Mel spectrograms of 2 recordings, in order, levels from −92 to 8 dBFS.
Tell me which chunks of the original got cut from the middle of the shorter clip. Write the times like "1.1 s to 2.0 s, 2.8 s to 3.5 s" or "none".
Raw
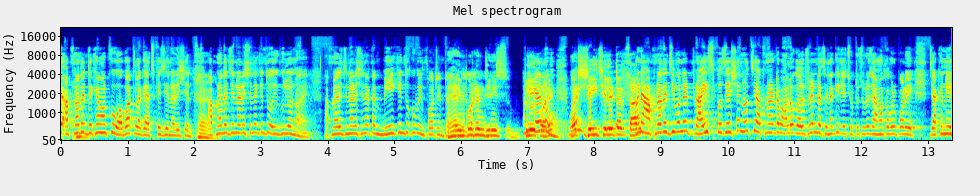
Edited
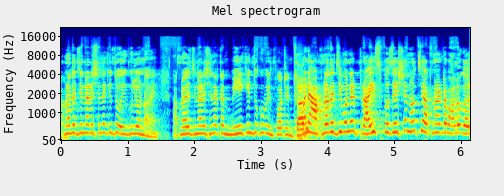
5.8 s to 8.5 s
